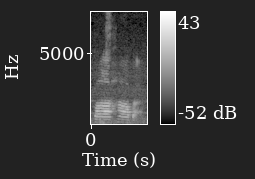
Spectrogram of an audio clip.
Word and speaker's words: Bar Harbor: My husband and I lived on the coast of Maine, really close to Bar Harbor, or Bahaba. That's how they say it.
